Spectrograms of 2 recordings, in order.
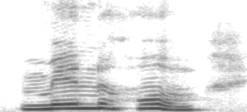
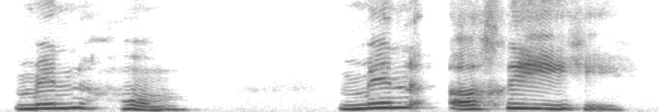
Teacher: ہم جب بھی نون کو پڑھیں گے ہمارا نون ظاہر ہونا ہے یہاں پر، نون کا اظہار کرتے ہوئے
